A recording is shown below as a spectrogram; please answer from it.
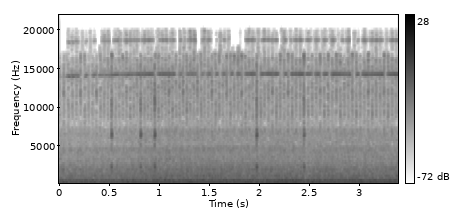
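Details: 2017 Toyota Corolla that broke down on the road, idling with an uneven, lumpy beat and irregular stumbles, a dead-cylinder misfire at idle; ignition coil being checked, and a fuse and coil were later found faulty.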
